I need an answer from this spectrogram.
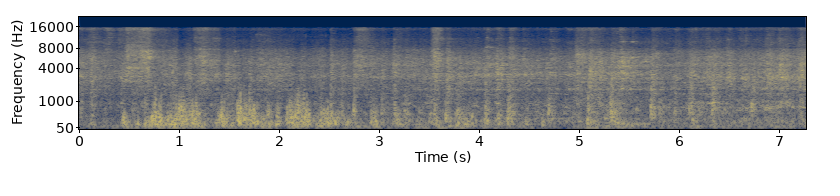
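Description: Passenger coaches of a moving express train running on the track, heard from an open window: a steady rumble with a dense, uneven clatter of wheels over the rails.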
